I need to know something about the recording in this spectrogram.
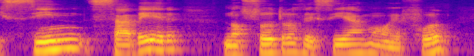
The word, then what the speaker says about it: efod: el original hebreo porque eso se escribe Álex Fey Dale y se pronuncia efod tal cual por decirlo de alguna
